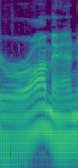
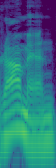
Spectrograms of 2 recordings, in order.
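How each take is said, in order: First: The R is a plain American-style R. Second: The R is a quick rolled Japanese R. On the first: The speaker calls it wrong. "an American, might say ramen" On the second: The speaker calls it right. "Japanese trill their R's"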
